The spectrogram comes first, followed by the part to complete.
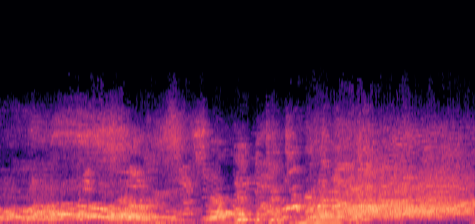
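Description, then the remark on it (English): A crowd of schoolchildren in Fiji at a Wildlife Conservation Society puppet show shrieks and squeals together right after the Joji Gobi puppet encounters a barracuda, in a continuous, high-pitched din, with bursts of excited laughter and overlapping young voices that never let up. “So this is the moment right after the Joji Gobi puppet encounters a barracuda. Are you sure it's just not them screaming because there's a puppet?”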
